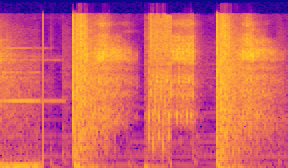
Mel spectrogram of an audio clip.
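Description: Gun sound effect added to a remixed song in CapCut: three loud, close, punchy shots, each with a short ringing tail, spaced evenly apart after a brief click.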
